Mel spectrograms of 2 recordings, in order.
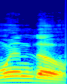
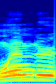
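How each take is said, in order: First: The word ends with an 'oh' sound. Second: The word ends with an 'er' sound. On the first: The speaker calls it right. "it was a window" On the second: The speaker calls it wrong. "it wasn't a window"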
